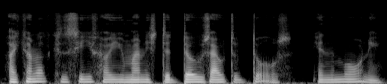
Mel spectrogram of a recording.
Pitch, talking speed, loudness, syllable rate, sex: 110 Hz, 215 wpm, -22 LUFS, 5.9 syllables/s, male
